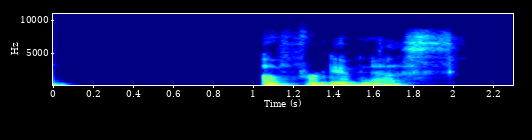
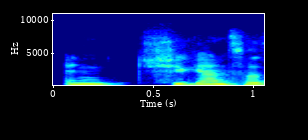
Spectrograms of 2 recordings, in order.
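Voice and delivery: normal talking voice

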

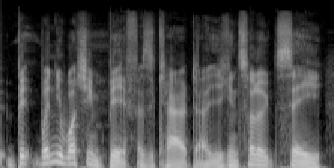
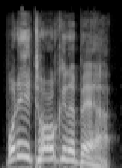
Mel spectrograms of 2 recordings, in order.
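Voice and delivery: high, exasperated mock outburst; angry retold; 14 semitones higher than usual. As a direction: imitate a customer losing it at the cashier. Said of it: "like, angry".

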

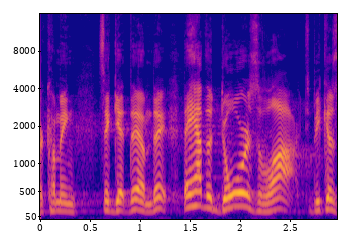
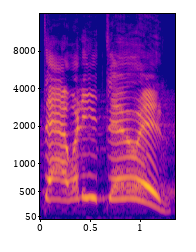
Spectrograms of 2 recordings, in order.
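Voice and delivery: high, drawn-out imitation of kids; mock a child's high-pitched call to Dad; 3 dB louder than usual. Kids behind dad on the stairs, playfully voiced high. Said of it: "they're gonna be like".

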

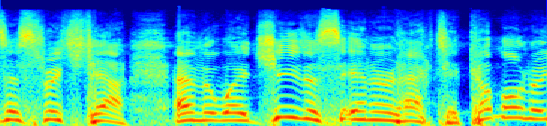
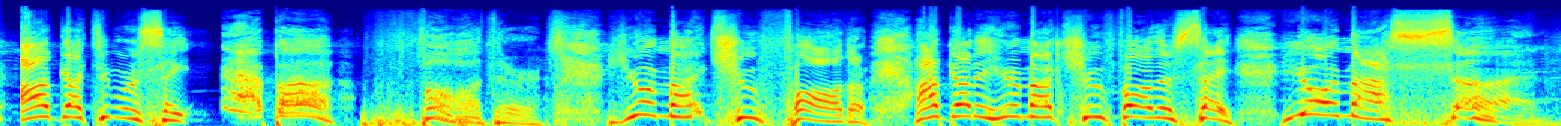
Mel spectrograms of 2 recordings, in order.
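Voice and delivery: impassioned preaching; 6 semitones higher than usual. Real, not acted. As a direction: cry it out to the congregation. Preaches at full force.

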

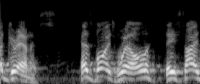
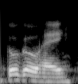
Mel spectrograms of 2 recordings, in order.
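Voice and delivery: put-on lower, gooey baby talk; 8 semitones lower, slower than usual. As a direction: coo it like a crooner infant. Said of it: "open his big blue eyes and say".

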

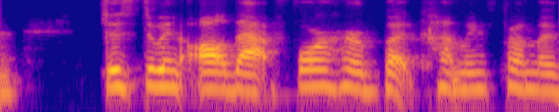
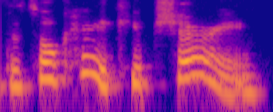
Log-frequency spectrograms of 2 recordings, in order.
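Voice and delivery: higher and softer, gently coaxing; reassuring therapist; 5 semitones higher, 5 dB quieter than usual. Retold or imitated. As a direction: soothe a tearful client, softly and high. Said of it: "She says".

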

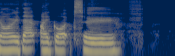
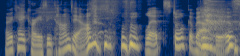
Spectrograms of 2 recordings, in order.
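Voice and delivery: laughing husband imitation; 5 semitones higher, 6 dB louder than usual. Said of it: "he would just be like".

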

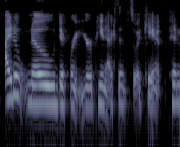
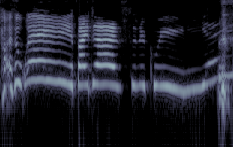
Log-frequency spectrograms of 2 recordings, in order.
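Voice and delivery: high, hammed-up shout; mock glee, pitched way up; mock cheery announcement; 10 semitones higher, slower than usual. Mother announcing grim news on a birthday, mock cheery.

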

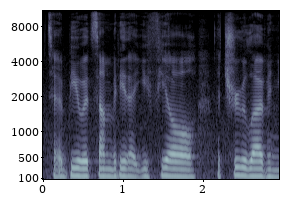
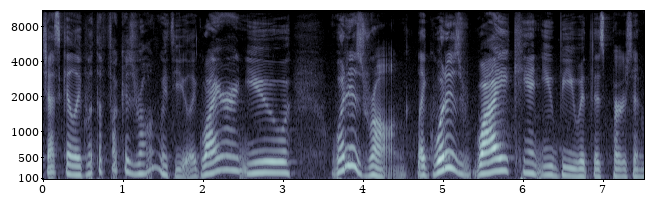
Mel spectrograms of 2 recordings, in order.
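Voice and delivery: higher, exasperated talking-to; retold self-scolding; 5 semitones higher than usual. Woman berating herself over her relationship, exasperated. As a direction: imitate giving yourself an exasperated scolding.

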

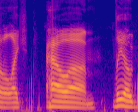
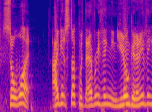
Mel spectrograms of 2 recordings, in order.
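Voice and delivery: raised, louder mock outrage; indignant protest; 5 semitones higher, 4 dB louder than usual. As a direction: protest the unfairness, pitched up and loud. Acted indignant protest of accomplice.

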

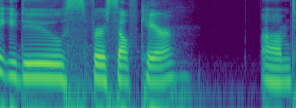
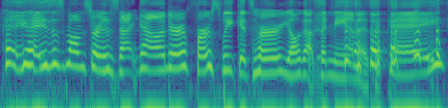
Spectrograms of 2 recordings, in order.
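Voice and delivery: high, laughing teasing voice; mock announcement; 7 semitones higher than usual. Host teasing guest about bringing bananas, high and laughing. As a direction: tease it like a bossy team mom. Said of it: "You bring banana".

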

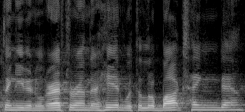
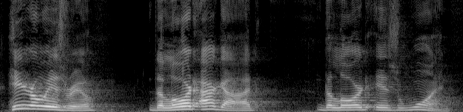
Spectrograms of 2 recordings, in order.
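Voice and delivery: slow, weighty reading of the verse; solemn scripture reading; 6 dB louder, slower than usual. Acted. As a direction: lay each phrase down slowly and solemnly. Reading scripture aloud slowly.

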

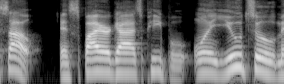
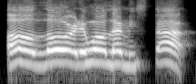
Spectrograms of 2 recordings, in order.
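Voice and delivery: much higher and louder, a hammed-up cry of alarm; mock panic; 10 semitones higher, 13 dB louder, slower than usual. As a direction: ham it up as if trapped on air. Mock panic, broadcast will not end.

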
